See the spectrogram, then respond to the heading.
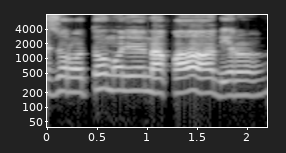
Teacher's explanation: را ساکن سے پہلے پیش ہے، اس لیے را کو پور پڑھیں گے. تم المقابر، مقابر میں جو را ہے اگر یہاں وقف کرتے ہیں تو مقابر کی را باریک ہے، اگر ملا کر کے پڑھتے ہیں مقابر کلا تو اس طرح پر پڑھی جائے گی.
